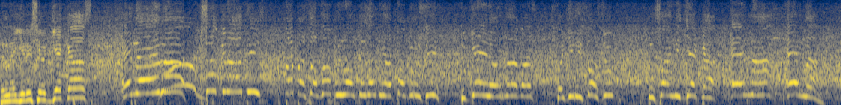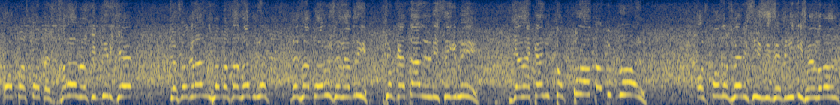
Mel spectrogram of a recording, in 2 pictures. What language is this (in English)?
Greek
